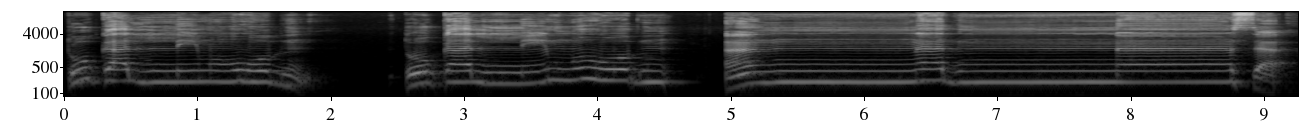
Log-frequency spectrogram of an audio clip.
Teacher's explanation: نون مشدد دونوں ہیں، دونوں ہی میں غنہ کریں گے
